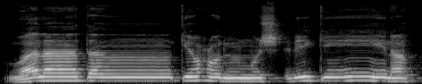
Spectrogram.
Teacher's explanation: گنہ کر کے پڑھیں گے، اخفا کا قاعدہ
